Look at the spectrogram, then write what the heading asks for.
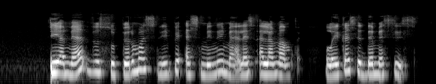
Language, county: Lithuanian, Kaunas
